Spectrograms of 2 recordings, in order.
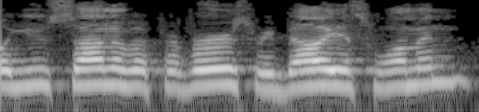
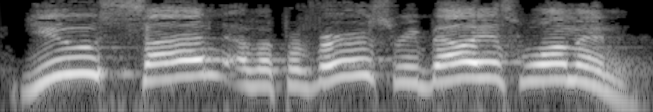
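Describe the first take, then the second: First: Said in the usual way. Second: Slow, louder, stretched curse; angry rebuke. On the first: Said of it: "doesn't seem very kind". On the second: Acted. Saul cursing his son Jonathan, slow and angry. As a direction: drag out "You son of a perverse, rebellious woman" with rising anger. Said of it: "he responds in anger".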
